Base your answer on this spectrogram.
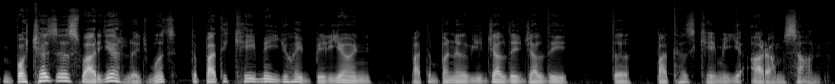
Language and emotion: Kashmiri, neutral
